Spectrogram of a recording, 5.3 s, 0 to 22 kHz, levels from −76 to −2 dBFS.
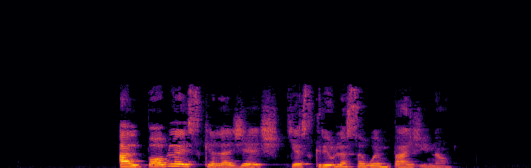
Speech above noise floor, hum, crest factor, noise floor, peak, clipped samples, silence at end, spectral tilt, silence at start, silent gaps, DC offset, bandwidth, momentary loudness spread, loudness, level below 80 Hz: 50 dB; none; 22 dB; -72 dBFS; -2 dBFS; under 0.1%; 0.8 s; -3.5 dB/octave; 1.2 s; none; under 0.1%; 11.5 kHz; 17 LU; -22 LUFS; -80 dBFS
